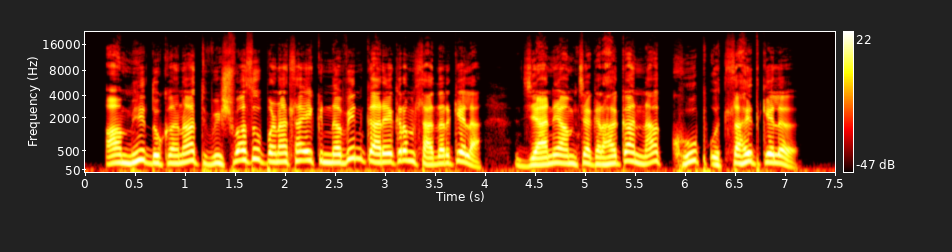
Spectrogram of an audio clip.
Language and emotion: Marathi, happy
